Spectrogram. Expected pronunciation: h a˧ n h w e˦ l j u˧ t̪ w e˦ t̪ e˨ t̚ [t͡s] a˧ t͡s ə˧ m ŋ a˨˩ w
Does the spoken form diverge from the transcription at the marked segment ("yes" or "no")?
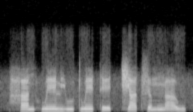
yes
